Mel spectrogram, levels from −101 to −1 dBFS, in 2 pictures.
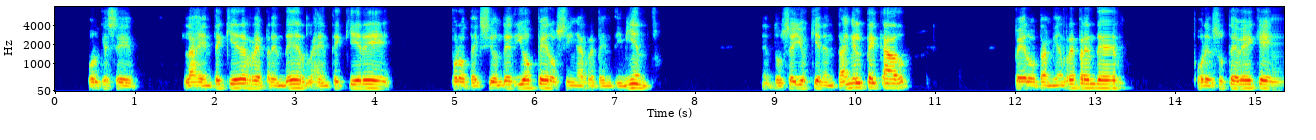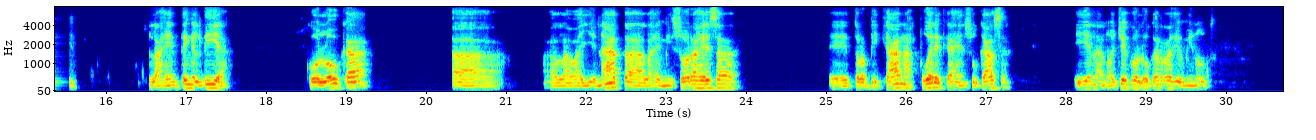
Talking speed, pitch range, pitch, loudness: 110 wpm, 115-145 Hz, 125 Hz, -26 LUFS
